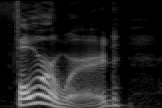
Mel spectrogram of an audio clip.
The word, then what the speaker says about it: forward: Now, there are people, by the way, who pronounce forward to rhyme with Ford, F-O-R-D. And as a matter of fact, there are people who say the word forehead and the word forward, they rhyme. They sound like homophones.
